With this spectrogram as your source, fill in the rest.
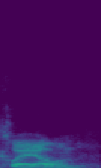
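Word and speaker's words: Cle Elum: clay Ellen okay clay how do you say clay Ellen clay Ellen yeah nice it's just this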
